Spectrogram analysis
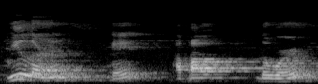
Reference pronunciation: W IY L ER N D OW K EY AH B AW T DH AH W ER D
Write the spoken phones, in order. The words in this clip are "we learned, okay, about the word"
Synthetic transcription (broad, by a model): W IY L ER N OW K EY AH B AW T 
